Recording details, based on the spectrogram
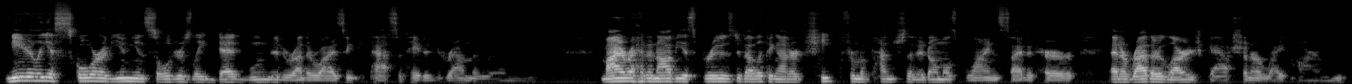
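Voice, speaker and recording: A man's voice: medium pitch, moderate pace, low-quality recording. A man narrating a fantasy story as a dramatic reading, stressing the starts of phrases and letting the ends fall away, with the odd stumble. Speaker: writer reading own fantasy chapter. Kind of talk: dramatic audiobook-style narration.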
